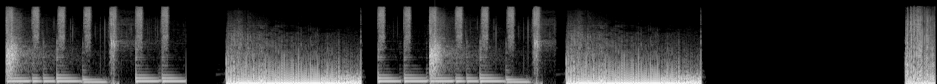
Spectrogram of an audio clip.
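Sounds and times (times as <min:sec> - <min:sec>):
Vine boom: 0:02.3 - 0:03.6, 0:05.7 - 0:07.0.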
